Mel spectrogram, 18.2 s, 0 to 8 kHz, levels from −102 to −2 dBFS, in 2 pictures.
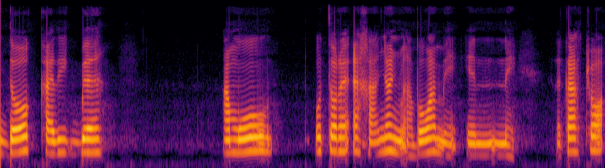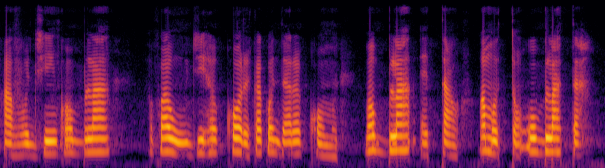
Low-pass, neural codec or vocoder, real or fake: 7.2 kHz; none; real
